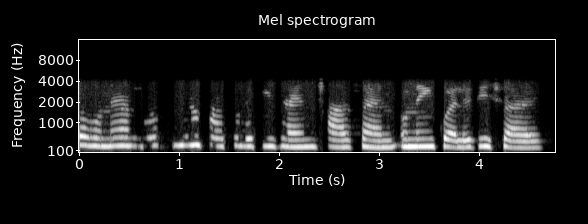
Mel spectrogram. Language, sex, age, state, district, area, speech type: Sindhi, female, 18-30, Maharashtra, Thane, urban, conversation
